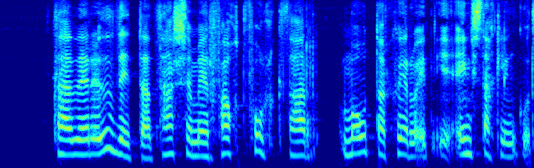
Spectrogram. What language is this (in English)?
Icelandic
